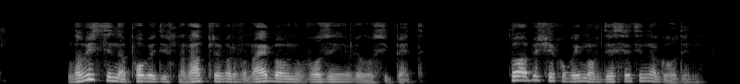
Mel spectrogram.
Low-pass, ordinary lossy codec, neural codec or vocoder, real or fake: 7.2 kHz; MP3, 32 kbps; none; real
